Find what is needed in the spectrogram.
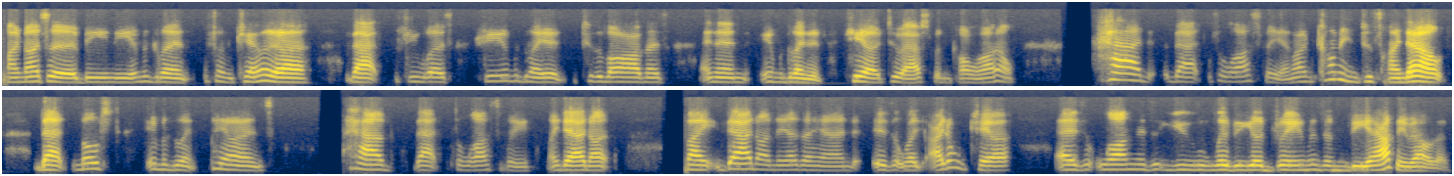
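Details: Adult woman with cerebral palsy; the specific speech difference is not named; dysarthria in cerebral palsy.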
